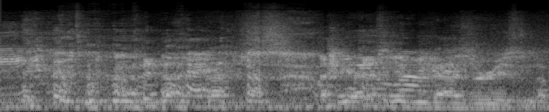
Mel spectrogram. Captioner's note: laughs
